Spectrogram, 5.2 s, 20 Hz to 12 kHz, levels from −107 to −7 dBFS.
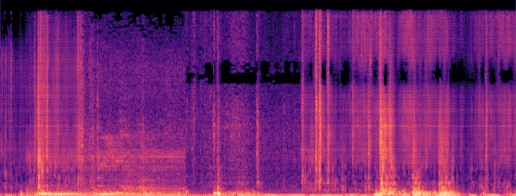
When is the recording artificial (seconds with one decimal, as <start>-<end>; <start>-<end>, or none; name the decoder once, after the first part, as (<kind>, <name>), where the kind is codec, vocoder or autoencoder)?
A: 0.0-0.8 (vocoder, BigVGAN v2); 3.0-5.2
